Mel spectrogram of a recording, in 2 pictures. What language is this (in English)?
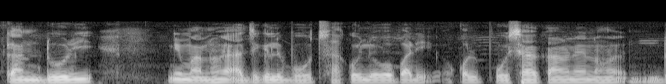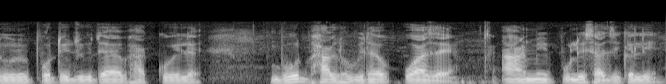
Assamese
